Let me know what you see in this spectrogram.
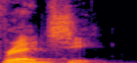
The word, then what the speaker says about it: Fred: they had it two syllables pronounced Fredgy.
